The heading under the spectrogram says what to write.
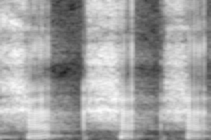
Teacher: Jadi ha itu betul-betul bersih, ya, nyaring betul, ya, haknya. Jangan sampai ada suara-suara seraknya.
